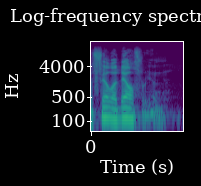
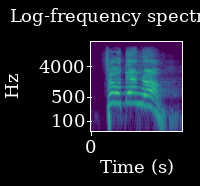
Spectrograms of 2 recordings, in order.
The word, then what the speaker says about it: Philodendron: It's a Philadelphian. Did I say it right? Philadelphian. What is that plant? Philodendron.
